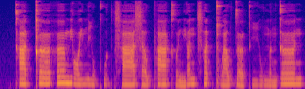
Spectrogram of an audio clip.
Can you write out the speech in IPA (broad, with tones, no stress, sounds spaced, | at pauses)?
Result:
kʰ aː˨ t̚ kʰ œː˧ h œː˥ m j ɔː˨ j n̪ iː˨˩ w kʷʰ ɐ˨˥ k̚ t͡sʰ aː˨˧ s ɐ˨˥ w pʰ aː˧ kʰ ɵ˨˩ n j ɐ˥ n t͡sʰ ɐ˥ t̚ kʷʰ aː˨˥ w t̪ œː˨˩ t̪ʰ iː˨ w n̪ ɐ˨˧ ŋ t̪ œː˥ n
